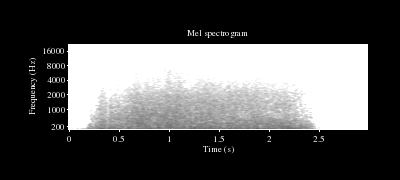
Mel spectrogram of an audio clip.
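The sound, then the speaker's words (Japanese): A hot towel is laid over the face during a shaving service, making a steady rustle of damp cloth for about two seconds before it settles into quiet, followed by one faint tap. “お顔にホットタオル、失礼しますね。”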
